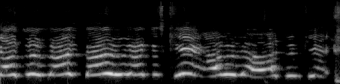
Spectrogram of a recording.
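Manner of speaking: very high, broken tearful squeal; hammed-up breakdown, stammering through sobs; mock sobbing. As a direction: imitate helpless crying, fading at the end. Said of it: "I burst out crying".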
